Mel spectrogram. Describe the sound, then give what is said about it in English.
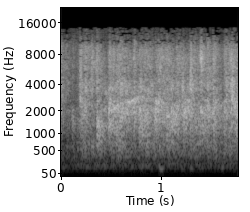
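A steady burst of audience applause, many hands clapping at once in a dense, even wash of sound that stays loud throughout, welcoming today's guest. “So please, together, for all those people listening at home, let's give a really warm round of applause for our new friend and guest today,”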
